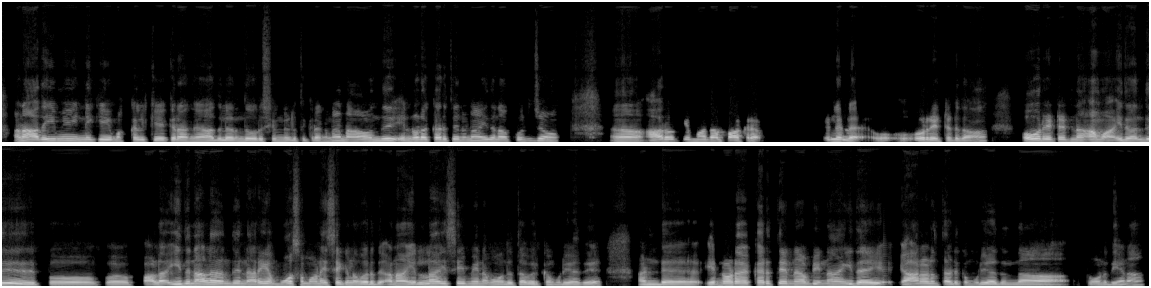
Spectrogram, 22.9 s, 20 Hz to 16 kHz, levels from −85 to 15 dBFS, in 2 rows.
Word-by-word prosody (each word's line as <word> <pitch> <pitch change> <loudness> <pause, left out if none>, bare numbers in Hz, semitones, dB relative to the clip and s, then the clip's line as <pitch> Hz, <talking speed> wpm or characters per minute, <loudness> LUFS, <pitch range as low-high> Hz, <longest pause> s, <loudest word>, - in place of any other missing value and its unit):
ஆனா 220 +3 +3
அதையுமே 220 +3 0
இன்னைக்கு 185 -2 -1
மக்கள் 175 +2 -4
கேட்கிறாங்க. 165 -2 +1 0.2
அதுலருந்து 145 +2 +1
ஒரு 140 -1 -2
விஷயங்கள் 145 -2 -7
எடுத்துக்கிறாங்கன்னா 140 +9 -5
நான் 170 +3 0
வந்து 210 +4 +1 0.2
என்னோட 195 +5 +3
கருத்து 210 +2 +1
என்னன்னா, 220 +3 -3
இதை 185 - -1
நான் 160 0 -5
கொஞ்சம் 215 +1 -3 0.7
அ - - +2 0.4
ஆரோக்கியமா 190 -1 0
தான் 195 0 -2
பார்க்குறேன். 150 -1 0 0.6
இல்லல்ல. 195 - +2 0.5
ஓ - - -6
ஓவர் 180 - +5
ரேட்டடு 145 -6 -1
தான். 120 +11 -2 0.5
ஓவர்ரேட்டடுன்னா 205 -3 +2
ஆமா. 180 -2 +1
இது 150 - 0
வந்து 190 +6 +2 0.3
இப்போ 130 0 -6 0.5
ப - - -4 0.4
பல, 165 - +4
இதனால 190 +6 +3
வந்து 200 0 -2
நெறைய 180 +6 +2
மோசமான 195 0 0
இசைகளும் 160 -2 0
வருது. 135 -2 +2
ஆனா 160 - +2 0.2
எல்லா 170 +6 +2
இசையுமே 190 +1 -2
நம்ம 155 -4 -3
வந்து 140 0 -1
தவிர்க்க 130 +1 0
முடியாது. 115 -1 -2 0.5
அண்டு 125 -2 +2 0.5
என்னோட 185 +4 +3 0.2
கருத்து 190 +4 0
என்ன 190 +1 -2
அப்படீன்னா, 170 +2 -4 0.2
இத 165 - +2 0.5
யாராலையும் 190 +1 +1
தடுக்க 165 +3 -2
முடியாதுந்தான் 140 -2 +1 0.5
தோணுது. 130 -6 -4
ஏன்னா - - -4
170 Hz, 150 wpm, -18 LUFS, 145-195 Hz, 0.7 s, ஓவர்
